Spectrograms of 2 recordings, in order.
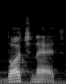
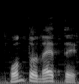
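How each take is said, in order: First: The dot is read as English 'dot'. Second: The dot is read as Portuguese 'ponto'. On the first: The speaker calls it right. "É .net" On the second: The speaker calls it wrong. "ele falava .NET. Ponto .net"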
